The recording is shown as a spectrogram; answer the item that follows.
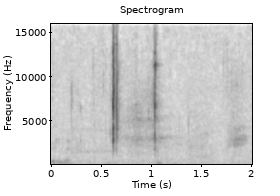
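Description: Two sharp clicks about half a second apart, the first louder, over low room tone.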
